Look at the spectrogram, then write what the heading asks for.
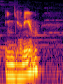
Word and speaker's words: Ingenium: I have a feeling if in the dub it's pronounced in genial but in the Japanese it's pronounced Ingenium so EDA he's about to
